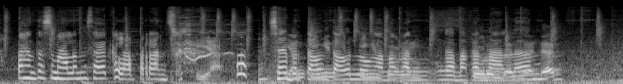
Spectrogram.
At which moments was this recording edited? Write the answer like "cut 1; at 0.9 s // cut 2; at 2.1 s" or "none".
cut 1; at 2.7 s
